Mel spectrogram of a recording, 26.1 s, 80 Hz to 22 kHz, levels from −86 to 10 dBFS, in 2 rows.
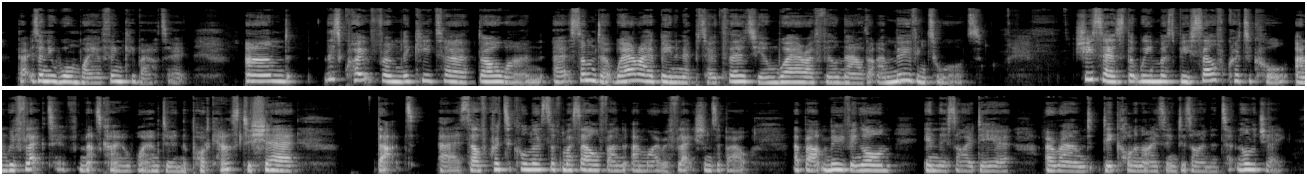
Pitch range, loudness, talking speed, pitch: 210-255 Hz, -20 LUFS, 175 wpm, 240 Hz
